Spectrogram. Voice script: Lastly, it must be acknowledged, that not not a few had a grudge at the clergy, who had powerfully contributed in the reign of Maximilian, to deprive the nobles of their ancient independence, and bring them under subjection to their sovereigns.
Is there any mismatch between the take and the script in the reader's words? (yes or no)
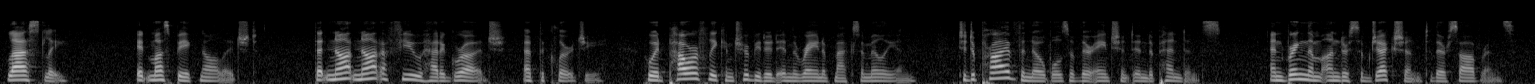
no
